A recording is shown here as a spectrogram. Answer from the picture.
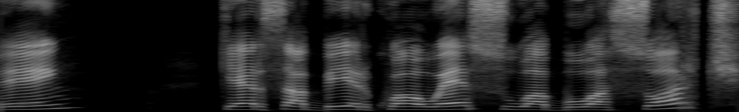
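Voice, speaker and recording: A woman puts on a booming character voice at a medium pitch. She delivers it at a very slow pace. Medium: read story. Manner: booming, imperious.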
